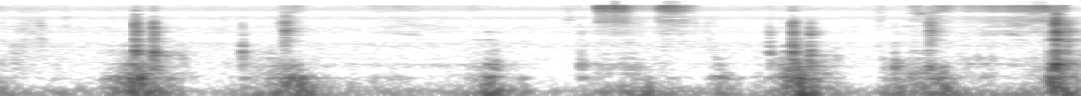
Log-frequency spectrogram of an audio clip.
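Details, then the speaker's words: Daelim Trac moped engine, hand-turned with the reed valve off: slow, uneven hissing puffs about once each turn as compression squeezes out and air sucks back past a spark plug only threaded in a little, not tightened. "So spark plug is actually just like not tight, you know, it's just threaded in a little bit. You hear it squeezing."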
